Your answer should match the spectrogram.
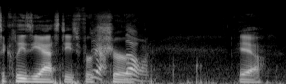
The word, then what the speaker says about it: Ecclesiastes: l t Ecclesiastes oh Ecclesiastes that's it it's Ecclesiastes for sure that one yeah also side note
